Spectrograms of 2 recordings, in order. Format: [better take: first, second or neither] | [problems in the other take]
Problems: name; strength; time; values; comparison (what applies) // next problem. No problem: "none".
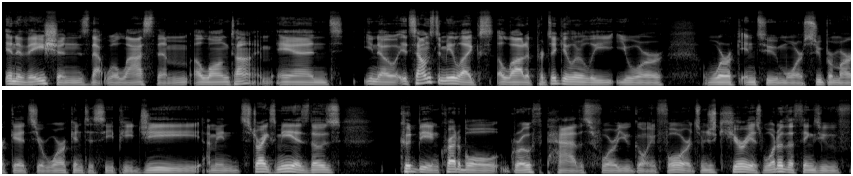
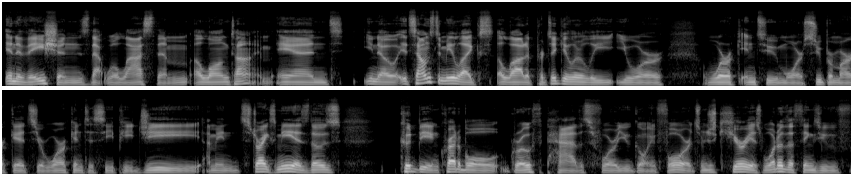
neither | none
